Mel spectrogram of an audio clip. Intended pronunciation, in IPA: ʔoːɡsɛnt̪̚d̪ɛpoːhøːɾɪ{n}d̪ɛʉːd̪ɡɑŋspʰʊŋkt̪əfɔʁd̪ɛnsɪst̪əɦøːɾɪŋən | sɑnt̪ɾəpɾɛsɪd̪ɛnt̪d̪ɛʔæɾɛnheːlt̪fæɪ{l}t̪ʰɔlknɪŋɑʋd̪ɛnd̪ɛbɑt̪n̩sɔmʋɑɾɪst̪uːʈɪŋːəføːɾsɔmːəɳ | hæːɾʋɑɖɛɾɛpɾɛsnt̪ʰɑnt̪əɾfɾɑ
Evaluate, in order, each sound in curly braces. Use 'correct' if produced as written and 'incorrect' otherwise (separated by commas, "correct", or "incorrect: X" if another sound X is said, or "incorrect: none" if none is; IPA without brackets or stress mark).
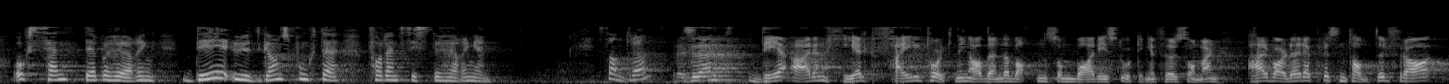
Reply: incorrect: ŋ, correct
